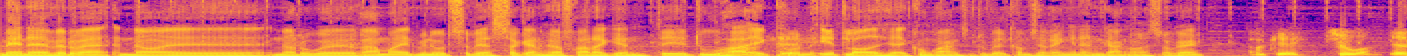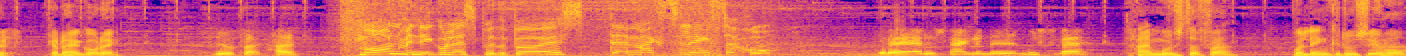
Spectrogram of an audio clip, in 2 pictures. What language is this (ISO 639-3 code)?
dan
